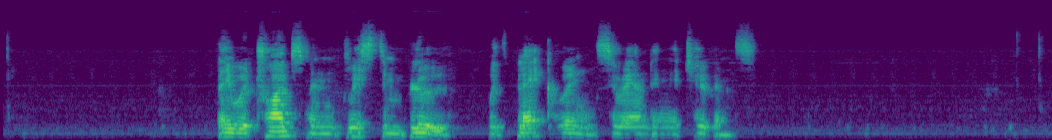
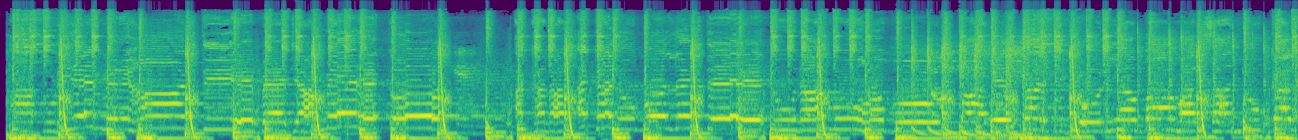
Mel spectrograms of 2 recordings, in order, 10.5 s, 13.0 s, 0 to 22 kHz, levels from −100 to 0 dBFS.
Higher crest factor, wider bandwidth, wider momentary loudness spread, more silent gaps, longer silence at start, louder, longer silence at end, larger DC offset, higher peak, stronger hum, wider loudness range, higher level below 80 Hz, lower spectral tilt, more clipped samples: first, 24 dB vs 6 dB; second, 10 kHz vs over 20 kHz; first, 18 LU vs 3 LU; neither; first, 2.15 s vs 0.05 s; second, -27 LUFS vs -6 LUFS; first, 3 s vs 0 s; neither; second, -6 dBFS vs 0 dBFS; neither; first, 14 LU vs 1 LU; second, -74 dBFS vs -16 dBFS; about the same, -4 dB/octave vs -3 dB/octave; second, under 0.1% vs 1%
